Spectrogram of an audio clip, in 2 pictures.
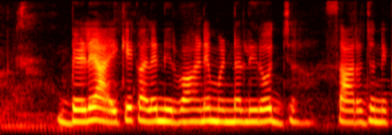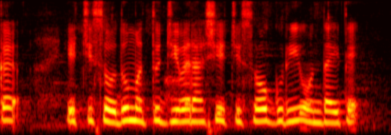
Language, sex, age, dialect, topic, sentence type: Kannada, female, 18-24, Mysore Kannada, agriculture, statement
